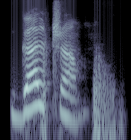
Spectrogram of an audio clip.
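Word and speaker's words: Ngultrum: Right, capital is Thimphu, currency is Galtram, N is silent, it is Galtram.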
